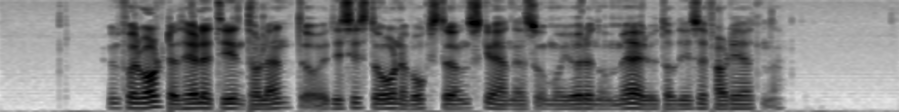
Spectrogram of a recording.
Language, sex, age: Norwegian, male, 22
